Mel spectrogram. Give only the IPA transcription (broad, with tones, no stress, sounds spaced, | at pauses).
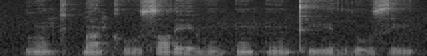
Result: l ũ˦ k ɪ˦ ɡ͡b ã˦ kʰ uː˨ s ɔ˦ ɾ eː˨ β ũ˨ p ũ˦ kʷ ũ˨˦ kʼ iː˦ r uː˨ s i˦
